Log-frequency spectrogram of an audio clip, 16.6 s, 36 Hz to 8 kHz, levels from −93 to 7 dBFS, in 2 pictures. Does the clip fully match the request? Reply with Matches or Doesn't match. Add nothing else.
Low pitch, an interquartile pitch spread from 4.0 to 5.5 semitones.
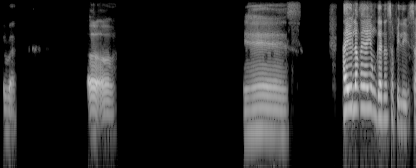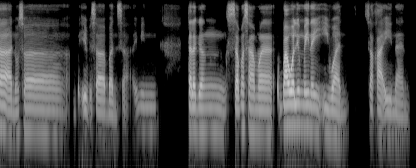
Doesn't match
